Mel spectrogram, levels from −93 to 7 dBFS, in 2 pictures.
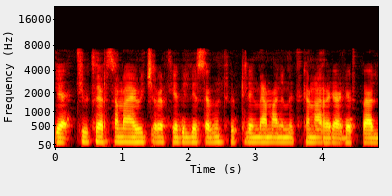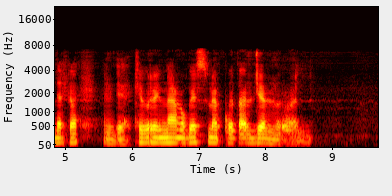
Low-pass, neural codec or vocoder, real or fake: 7.2 kHz; codec, 44.1 kHz, 1.7 kbps, Pupu-Codec; fake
